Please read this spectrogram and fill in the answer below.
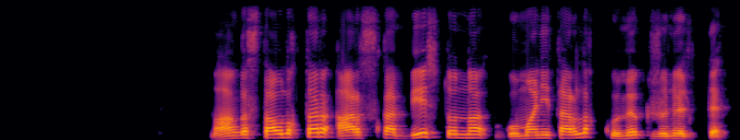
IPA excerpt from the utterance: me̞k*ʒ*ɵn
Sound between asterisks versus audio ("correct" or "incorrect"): correct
